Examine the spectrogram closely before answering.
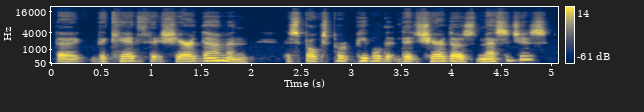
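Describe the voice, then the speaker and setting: A man's voice: mid-range voice, a little slow. A man speaking reflectively and conversationally, with earnest emphasis and rhetorical questions, as a guest on a livestream.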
